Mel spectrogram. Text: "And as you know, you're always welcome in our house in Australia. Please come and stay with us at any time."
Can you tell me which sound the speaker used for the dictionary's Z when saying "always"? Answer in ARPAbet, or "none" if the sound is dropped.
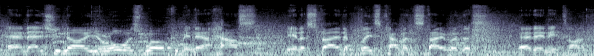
Z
